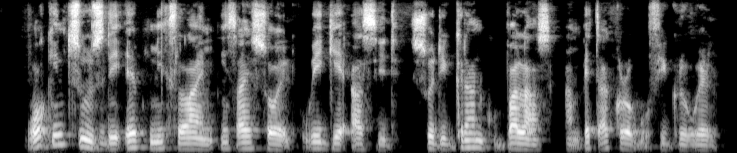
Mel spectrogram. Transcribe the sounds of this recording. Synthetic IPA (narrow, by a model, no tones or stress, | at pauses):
wʔɔkĩŋtʰusdeʔɛpmikslãɪ̃mĩnsaɪdsɔɪlweɡɛta̰sidsodiɡɹãndɡubalãnsãnbɛtʰakɹɔp̚ɡo̰fiɡɹowɛl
